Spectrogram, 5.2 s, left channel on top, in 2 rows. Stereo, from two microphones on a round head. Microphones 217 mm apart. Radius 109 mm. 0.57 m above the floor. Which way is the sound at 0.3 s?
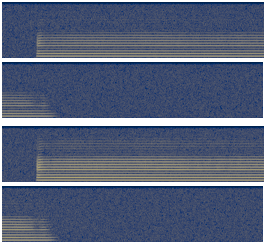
50° right (ahead or behind).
